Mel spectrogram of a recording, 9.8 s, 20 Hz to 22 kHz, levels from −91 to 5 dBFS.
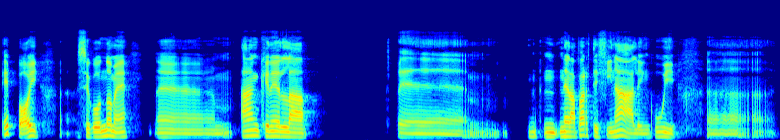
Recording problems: none

